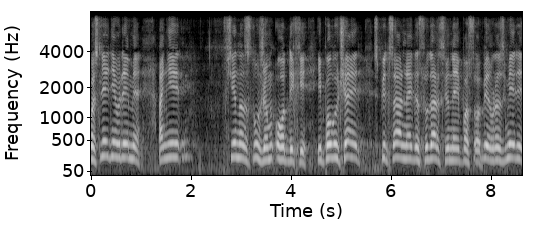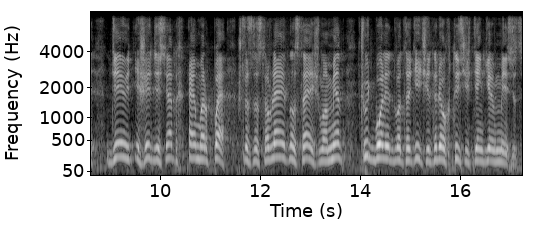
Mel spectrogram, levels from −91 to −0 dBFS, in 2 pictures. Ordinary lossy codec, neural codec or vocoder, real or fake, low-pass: none; codec, 16 kHz, 4.8 kbps, FACodec; fake; 7.2 kHz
